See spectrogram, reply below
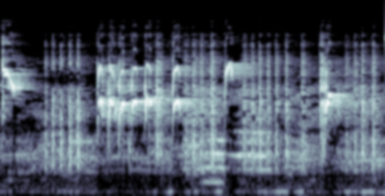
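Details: Energetic common iora song, recorded as a master for teaching other birds, with the singer flaring into display: dense scratchy chatter mixed with short whistles and quick descending slurs, almost without pause.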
